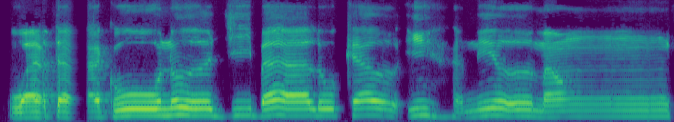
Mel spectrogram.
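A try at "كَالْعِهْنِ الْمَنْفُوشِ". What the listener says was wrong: Nah, shin jangan lupa. Fush. Nah, terus haknya masih ada pantulan sedikit.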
